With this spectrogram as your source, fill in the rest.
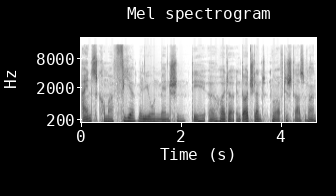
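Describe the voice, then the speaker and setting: A man talks very slowly with ordinary pitch movement, captured on a very clean recording against a silent background. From rural Germany. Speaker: podcast co-host. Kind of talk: casual political discussion.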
